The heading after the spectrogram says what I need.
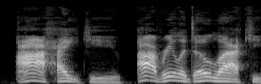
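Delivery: bad put-on Texas accent. Retelling what a man said while hugging: very bad texas accent. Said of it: "I'm sorry for my very bad, very bad uh, Texas accent".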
